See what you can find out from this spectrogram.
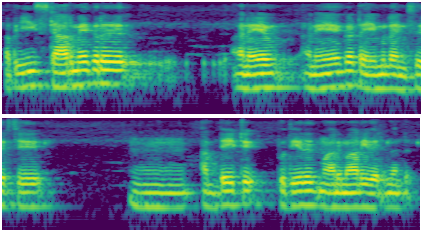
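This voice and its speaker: A man from Kerala, giving an informal step-by-step tutorial in halting, short phrases. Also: lowish voice, level tone, a little mellow, highs cut off. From Kerala, India. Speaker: amateur vlogger giving an app tutorial.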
